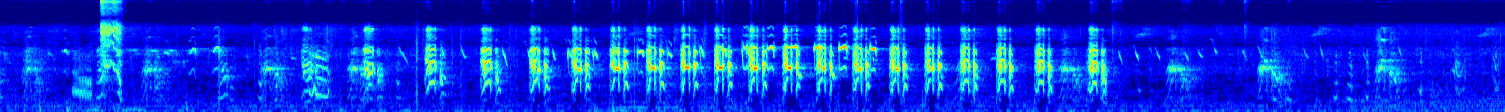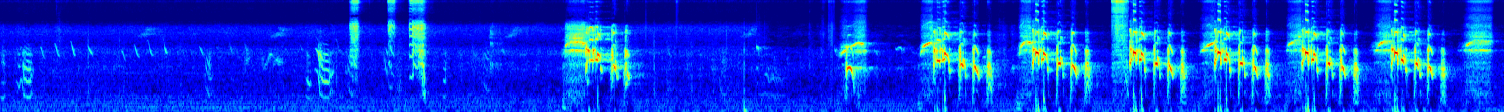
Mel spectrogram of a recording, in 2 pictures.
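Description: Grey francolins calling: a fast, regular run of loud repeated notes, a few a second, builds up and stops about eleven seconds in. Then come scattered softer notes and one loud call, and near the end another run of loud repeated notes.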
